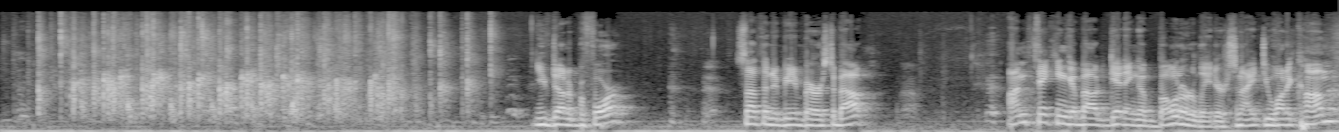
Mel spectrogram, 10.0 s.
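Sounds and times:
audience applause: 0.2 - 3.8
speech: 4.0 - 6.6, 7.4 - 10.0.

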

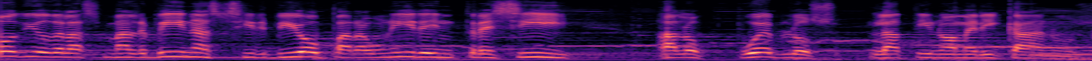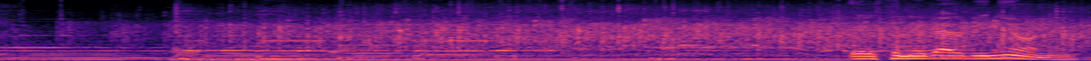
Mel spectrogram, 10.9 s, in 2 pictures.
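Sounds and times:
speech: 0.0 - 5.7, 9.7 - 10.9
warm applause from a large crowd in an assembly hall: 5.7 - 10.9.

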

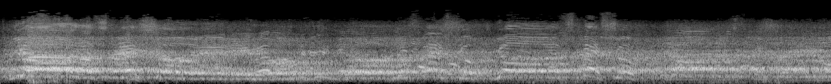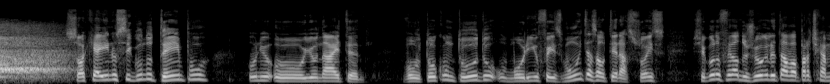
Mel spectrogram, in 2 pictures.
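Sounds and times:
large football crowd chanting in unison: 0.0 - 9.0
speech: 9.1 - 16.6.

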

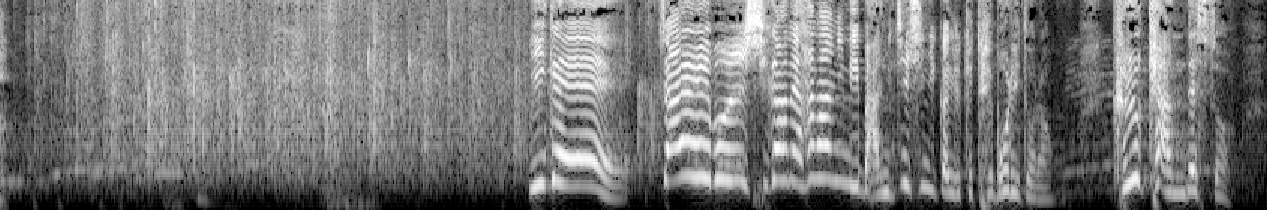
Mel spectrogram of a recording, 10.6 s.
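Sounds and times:
audience applause: 0.0 - 6.0
speech: 4.4 - 10.4.

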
